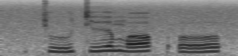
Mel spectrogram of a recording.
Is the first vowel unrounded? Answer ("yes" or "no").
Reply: no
